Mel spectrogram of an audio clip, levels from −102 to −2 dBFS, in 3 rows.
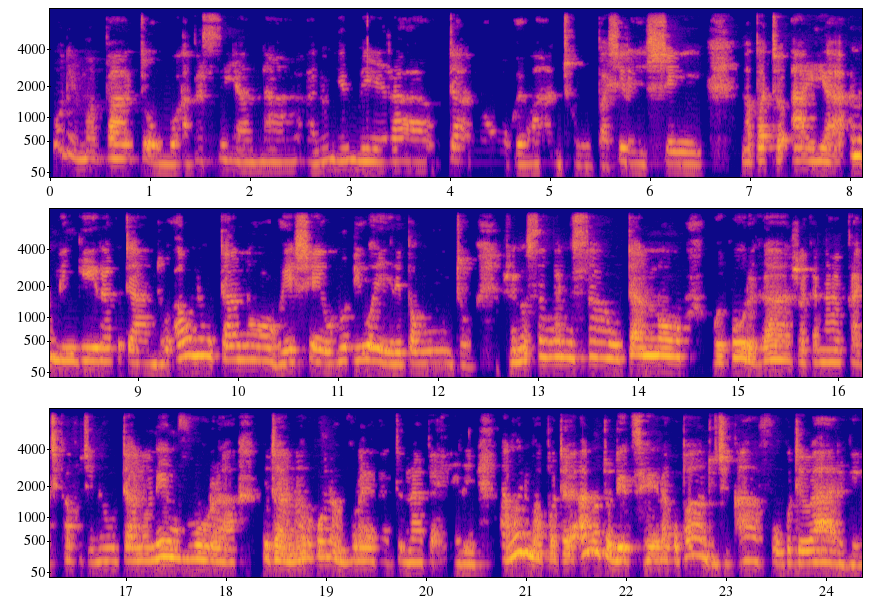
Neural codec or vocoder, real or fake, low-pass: none; real; 7.2 kHz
